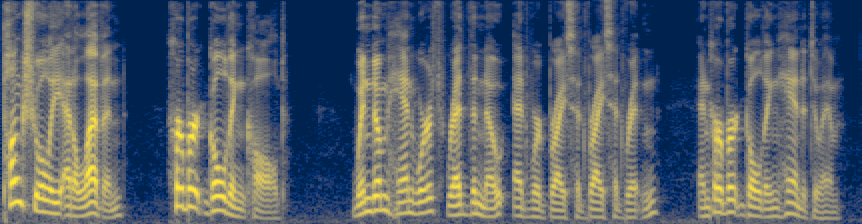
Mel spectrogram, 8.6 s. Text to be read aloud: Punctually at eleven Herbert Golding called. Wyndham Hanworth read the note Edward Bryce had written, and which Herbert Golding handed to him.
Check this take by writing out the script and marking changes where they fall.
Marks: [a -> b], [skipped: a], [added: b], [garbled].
Punctually at eleven Herbert Golding called. Wyndham Hanworth read the note Edward Bryce had [added: Bryce had] written, and [skipped: which] Herbert Golding handed to him.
